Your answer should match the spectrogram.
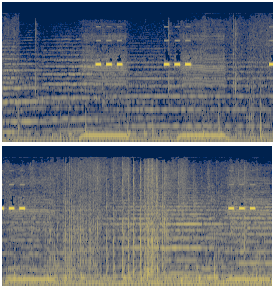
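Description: Bedside alarm clock going off in groups of three quick high beeps, four groups in all, each with a low hum under it, over soft sustained film-score music.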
